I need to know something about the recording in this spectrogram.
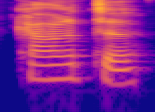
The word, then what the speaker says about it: Karte: German words, Sonne, Lampe, Karte. So whenever you see an E at the end of a word, it's usually pronounced like a short E, or like a schwa sound in English.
